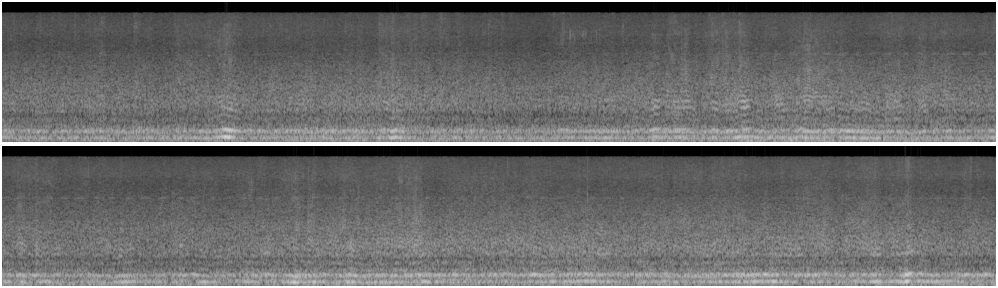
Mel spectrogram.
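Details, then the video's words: Bee swarm out of its hive, a dense continuous buzzing of many insects with a steady low drone and overtone, level and unbroken throughout, with faint individual bees passing close now and then. "bees therapy swarm natural buzzing sound"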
